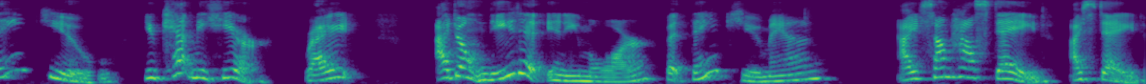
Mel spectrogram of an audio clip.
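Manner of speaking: voice catching, choked up, on the verge of crying. Recalling kneeling to thank the medicines that kept them alive, about to cry. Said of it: "I'm about to cry".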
